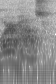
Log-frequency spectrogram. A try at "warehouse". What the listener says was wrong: No, warehouse is a different thing. It's actually not pronounced where. It's more of a whore.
